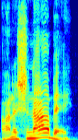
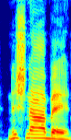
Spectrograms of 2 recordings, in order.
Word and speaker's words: Anishinaabe: These are all ways we can understand the word Anishinaabe. But, going back to our Spider-Man friends here, we have a lot of versions that just start with an N here. Nishinaabe, Nishnabe, Nishnabe, Nishnabe.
